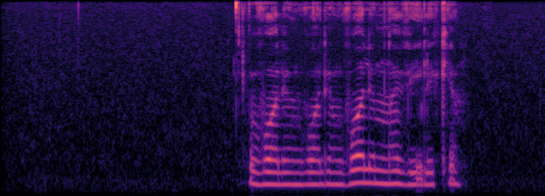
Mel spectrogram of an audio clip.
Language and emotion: Russian, neutral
